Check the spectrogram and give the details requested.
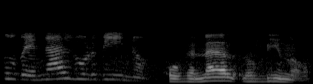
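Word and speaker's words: Juvenal Urbino: should have prepped because the J makes the H sound I'm going to look up the pronunciation did one of my lights just change huel Rino yeah okay so it's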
